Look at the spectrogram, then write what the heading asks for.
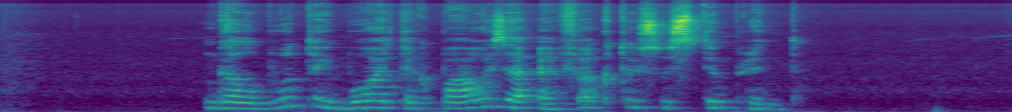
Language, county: Lithuanian, Vilnius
